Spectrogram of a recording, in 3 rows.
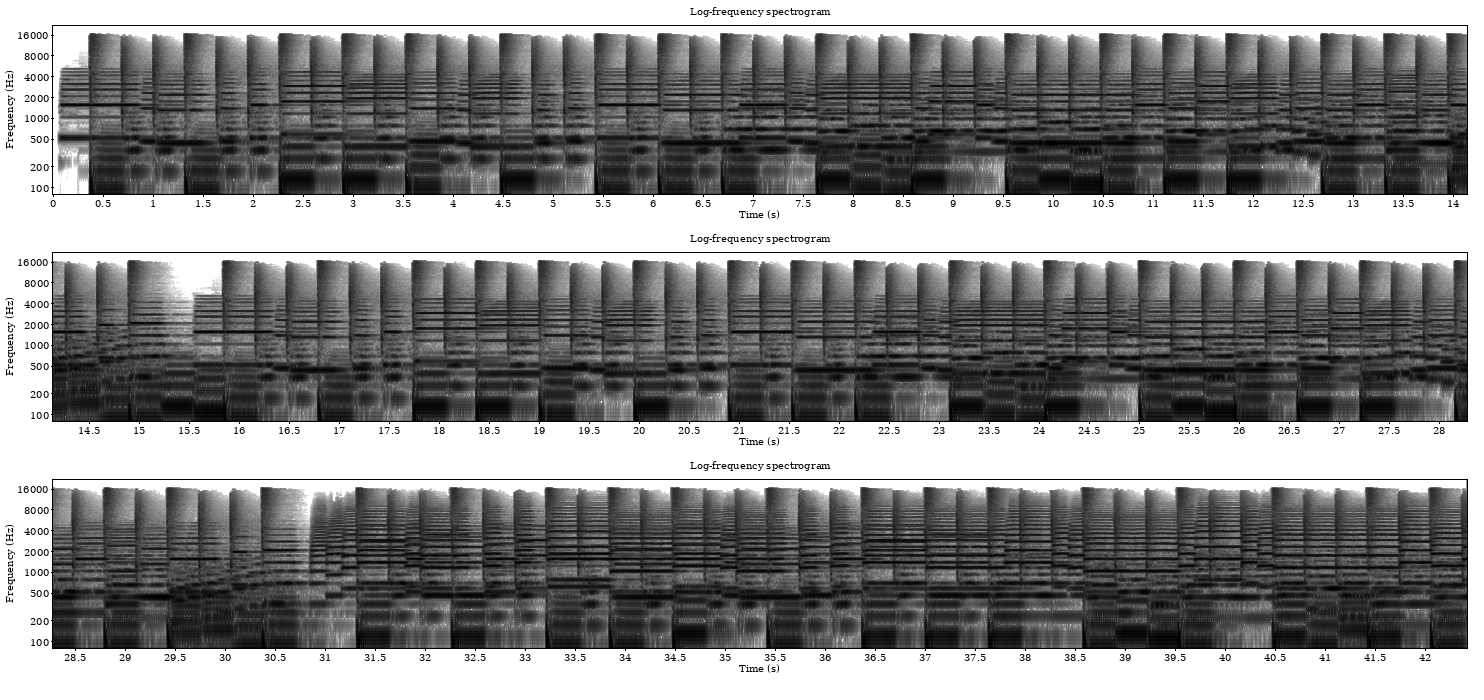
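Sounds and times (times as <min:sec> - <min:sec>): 
zwiefacher folk dance music: 0:00.1 - 0:42.4.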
